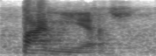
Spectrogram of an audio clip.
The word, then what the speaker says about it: Panias: Se llama Banias, en realidad el nombre correcto es Panias, pero los árabes no pueden pronunciar la P.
